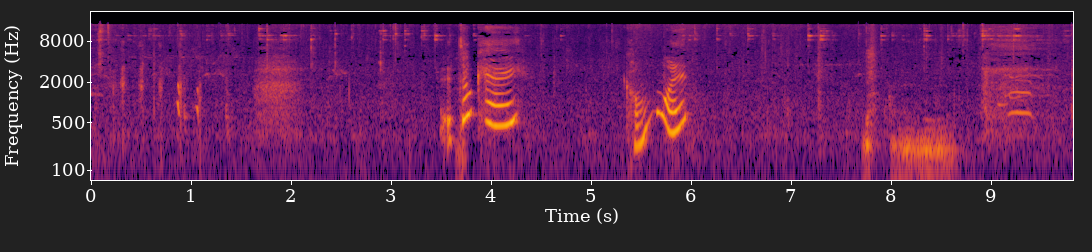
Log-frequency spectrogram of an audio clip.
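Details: Roxy the chocolate Lab, frightened by roofing materials in the driveway, makes two loud, rising-then-falling whining yelps a couple of seconds apart, mixed with a person's soothing talk and some rustling.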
